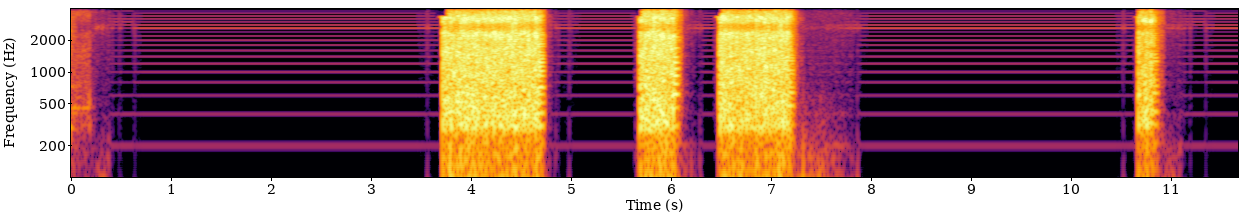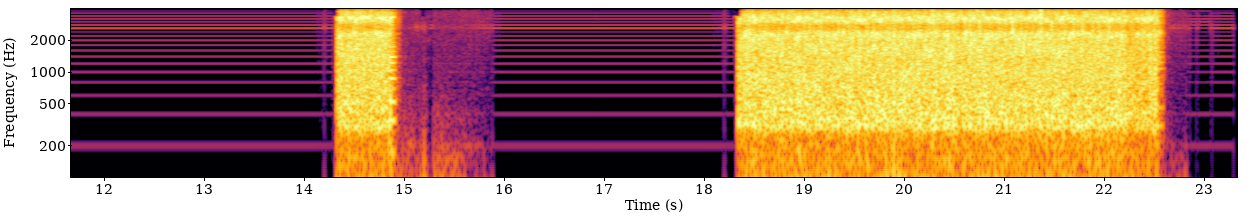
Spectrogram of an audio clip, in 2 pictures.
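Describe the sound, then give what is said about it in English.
Harsh bursts of static break up an unreadable radio transmission. Six separate hissing bursts of varying length cut in and out of silence, the last one long and sustained, with a faint steady tone beneath. “993-793 if that's you transmitting all static there. No, nothing, just all static.”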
